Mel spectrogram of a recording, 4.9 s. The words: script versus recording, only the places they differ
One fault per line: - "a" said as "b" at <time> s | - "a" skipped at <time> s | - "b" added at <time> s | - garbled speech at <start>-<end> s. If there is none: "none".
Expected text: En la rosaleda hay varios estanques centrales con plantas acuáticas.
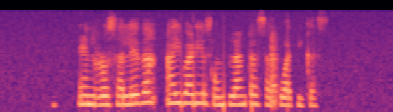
- "la" skipped at 1.2 s
- "estanques centrales" skipped at 2.7 s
